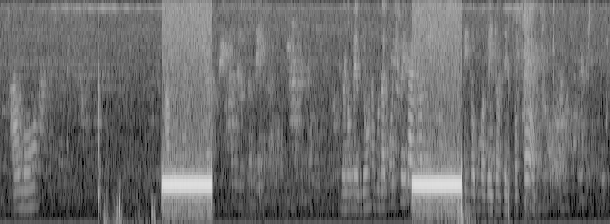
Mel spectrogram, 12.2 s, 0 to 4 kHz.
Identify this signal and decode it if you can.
Ringback tone (Europe, 425 Hz), with speech.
